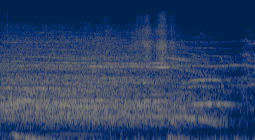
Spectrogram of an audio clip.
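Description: A large concert crowd in Memphis screams and cheers in a steady, roaring wash of voices that holds for several seconds, with occasional higher whoops, then eases slightly toward the end.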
